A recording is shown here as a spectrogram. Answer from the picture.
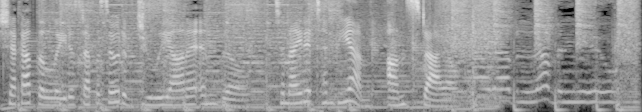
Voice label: promo; TaDa

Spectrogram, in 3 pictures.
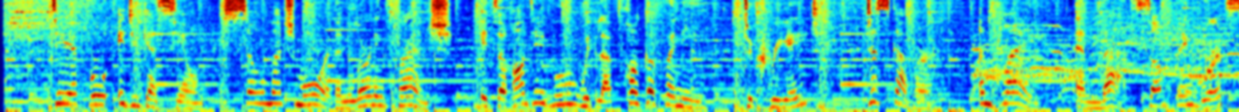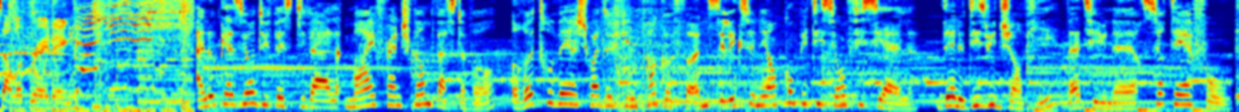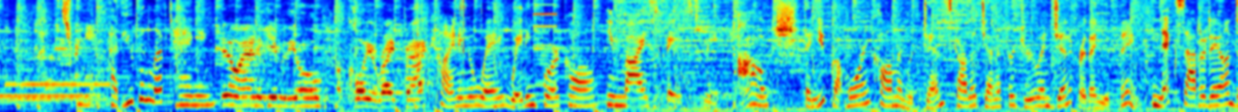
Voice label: Bilingual Promo; TaDa

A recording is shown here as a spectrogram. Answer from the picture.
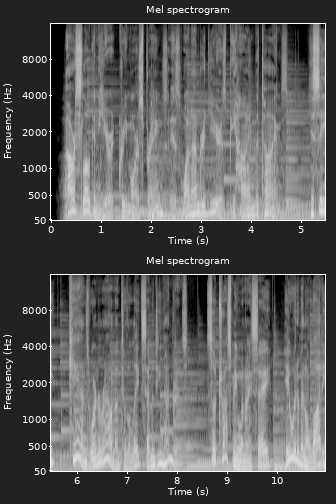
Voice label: Commercial; TaDa

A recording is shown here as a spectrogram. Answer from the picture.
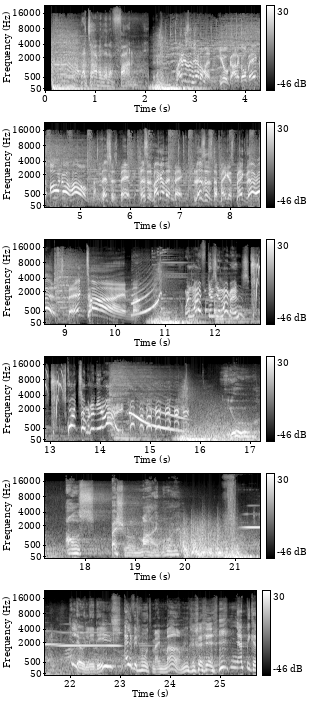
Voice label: animation

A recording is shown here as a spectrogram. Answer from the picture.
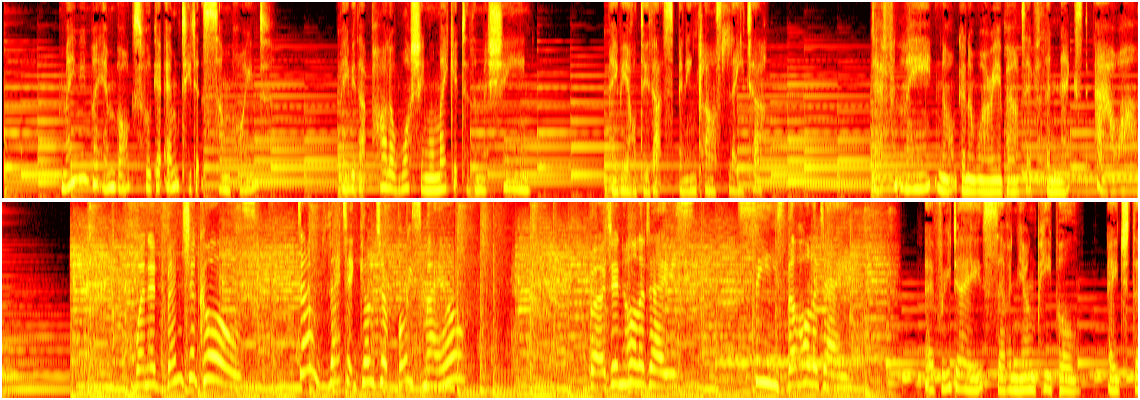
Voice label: British Commercial; TaDa

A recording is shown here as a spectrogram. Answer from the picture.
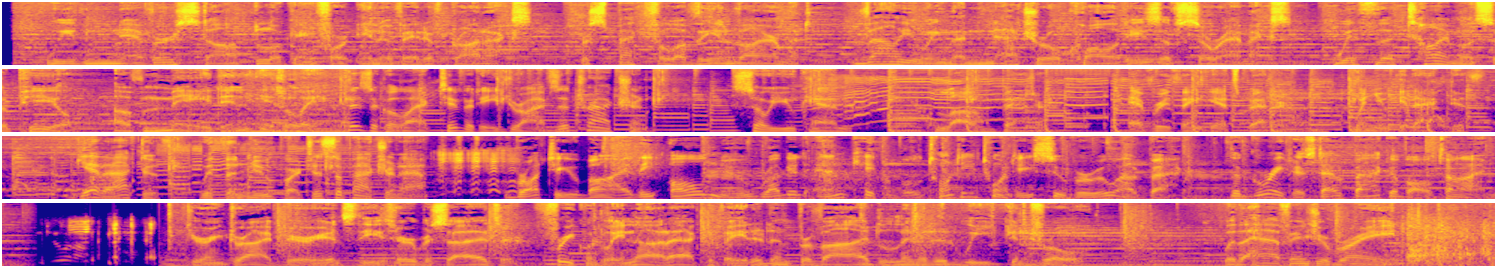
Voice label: commercial; Tada

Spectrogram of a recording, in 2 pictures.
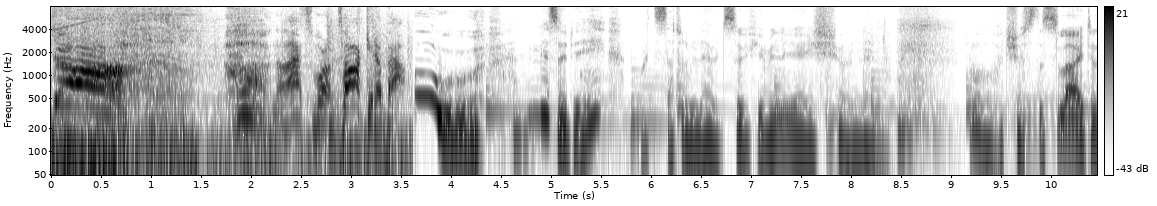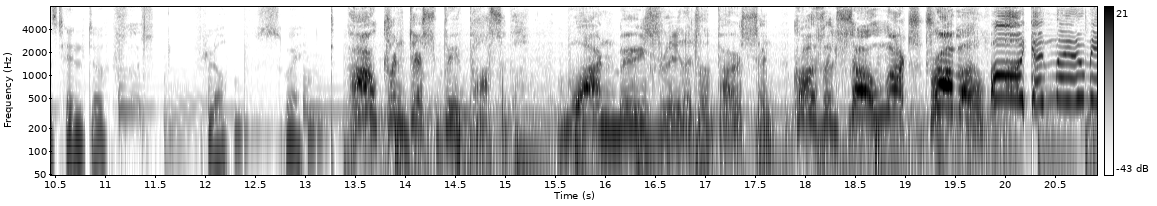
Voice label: Character

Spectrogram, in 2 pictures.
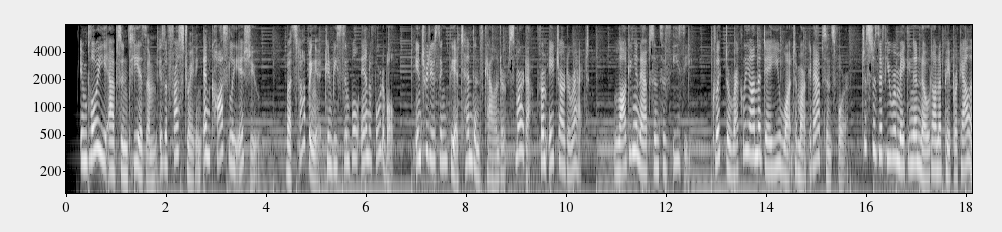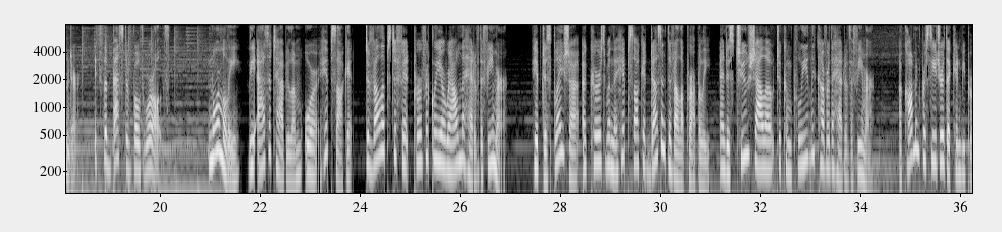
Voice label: Narration; TaDa

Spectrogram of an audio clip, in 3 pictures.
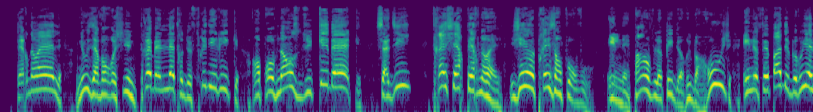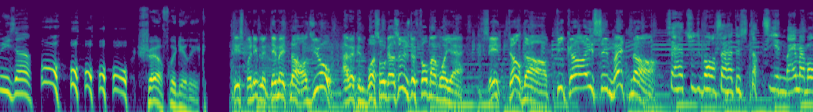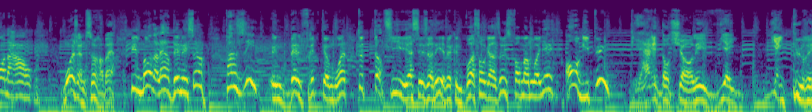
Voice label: French Character; TaDa

